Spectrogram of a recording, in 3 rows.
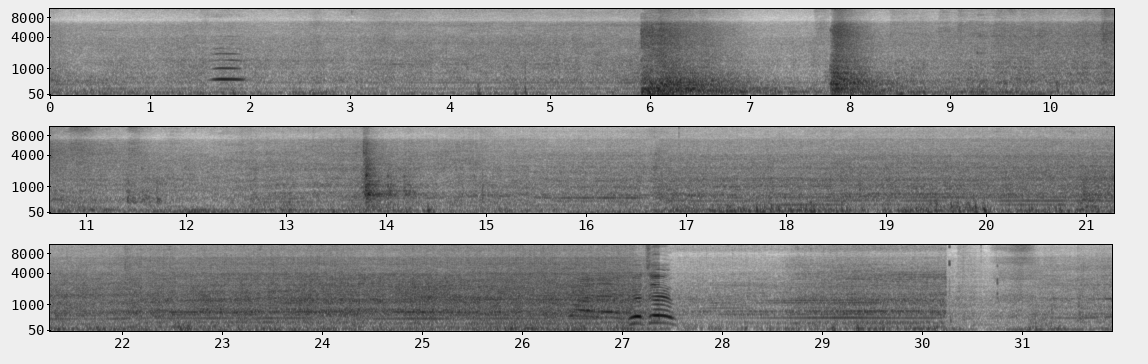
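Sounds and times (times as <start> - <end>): garbage truck diesel engine running: 0.0 - 31.9
sharp bang: 5.9 - 8.6.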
